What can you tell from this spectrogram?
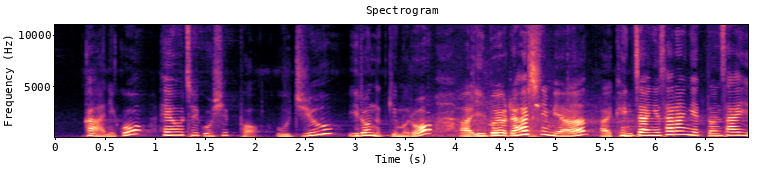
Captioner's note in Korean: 웃음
